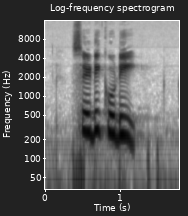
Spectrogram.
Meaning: plant
- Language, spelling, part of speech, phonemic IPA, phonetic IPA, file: Tamil, செடிகொடி, noun, /tʃɛɖɪɡoɖiː/, [se̞ɖɪɡo̞ɖiː], Ta-செடிகொடி.ogg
